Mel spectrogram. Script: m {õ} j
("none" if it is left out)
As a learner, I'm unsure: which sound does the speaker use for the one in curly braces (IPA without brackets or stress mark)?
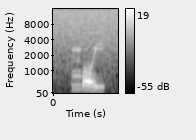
o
